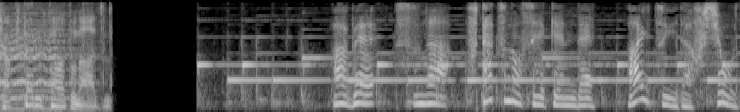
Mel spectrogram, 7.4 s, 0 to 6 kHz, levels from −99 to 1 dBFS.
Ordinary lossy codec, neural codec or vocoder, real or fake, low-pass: none; none; real; 5.4 kHz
